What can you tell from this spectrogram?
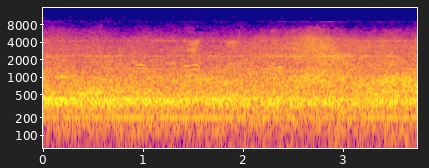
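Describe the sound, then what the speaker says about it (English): A Pegasus airliner taxies out at Manchester Airport, heading back to Istanbul, its engines giving a steady, moderately loud whine and rumble that runs throughout, with a voice talking over it. "Just on the taxi there, see the Pegasus. Aircraft heading out on the return leg to Istanbul."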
